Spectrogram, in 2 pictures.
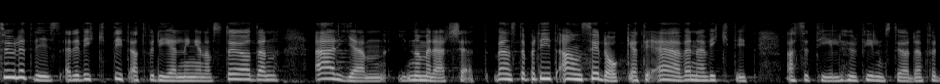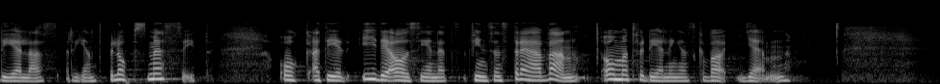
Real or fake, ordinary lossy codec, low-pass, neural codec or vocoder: real; none; 7.2 kHz; none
